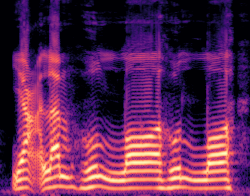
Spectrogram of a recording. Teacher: Nah, di depannya ada lafaz Allah, maka lafaz Allah ini dibaca tebal, dibaca tabkhim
